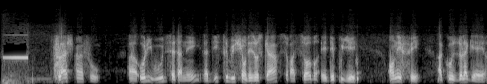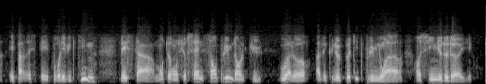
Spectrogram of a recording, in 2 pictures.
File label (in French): Irak Oscars repondeur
